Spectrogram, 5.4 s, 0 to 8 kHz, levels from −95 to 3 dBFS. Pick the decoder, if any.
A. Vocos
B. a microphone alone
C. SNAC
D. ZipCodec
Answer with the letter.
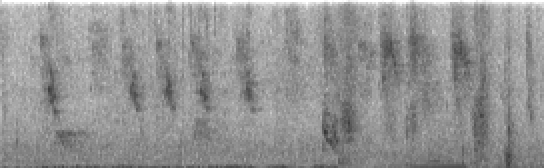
B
